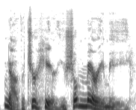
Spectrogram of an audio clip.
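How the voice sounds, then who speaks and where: A man's voice: mid-range voice, wildly swooping pitch, normal speed, a little mellow, husky. A man reading a storybook aloud, voicing a pompous, blustering male evil enchanter with an indignant manner.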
